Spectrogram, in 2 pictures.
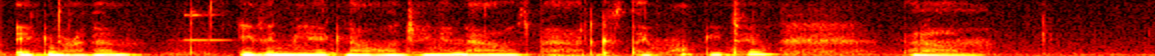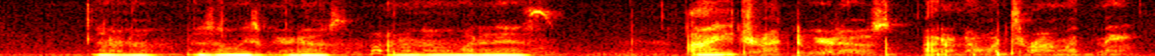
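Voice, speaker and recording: A young woman whispering softly and chattily during a live ASMR stream, giggling now and then. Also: on the high side, husky. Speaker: livestream host.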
